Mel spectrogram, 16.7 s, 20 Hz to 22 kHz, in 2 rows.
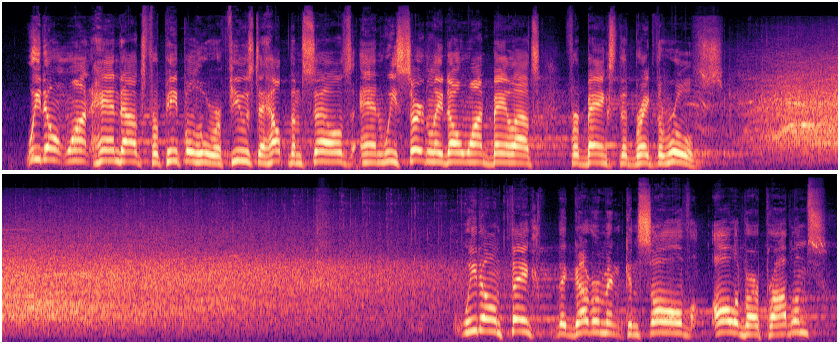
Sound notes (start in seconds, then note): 11.8 applause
